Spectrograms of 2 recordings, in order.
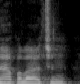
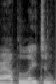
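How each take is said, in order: First: Appalachian with a short A in the third syllable; short-A pronunciation. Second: Appalachian with "lay" as the third syllable; long-A pronunciation. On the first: Speaker honoring Carolyn's roots, Appalachian said with a short A. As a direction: say Appalachian with "lat" rather than "lay". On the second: Speaker offering the other variant, Appalachian said with a long A. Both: Shown as a demonstration. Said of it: "whichever way you want to pronounce it".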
